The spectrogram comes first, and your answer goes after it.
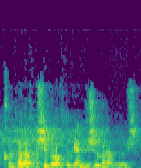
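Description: A man's voice: mid-range voice, fairly even intonation, vocal fry, dark tone. Guy preaching a fiery sermon, lots of questions at the crowd, muffled recording w/ faint hiss. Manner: impassioned, rhetorical questions to the audience. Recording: echoey muffled hall recording with faint noise.

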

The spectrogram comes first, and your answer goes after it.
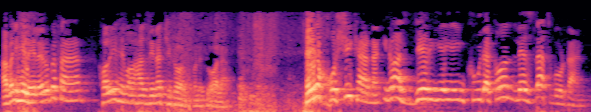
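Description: A male preacher giving a religious sermon, asking the audience frequent rhetorical questions and slowing down to stress quoted lines. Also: high-pitched, sing-song, a little hiss or hum. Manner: slows down to recite and stress quotations. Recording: dull lo-fi recording.

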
